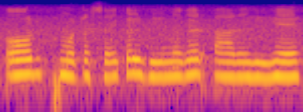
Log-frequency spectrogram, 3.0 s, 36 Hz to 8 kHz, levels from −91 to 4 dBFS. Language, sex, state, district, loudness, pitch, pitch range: Hindi, female, Uttar Pradesh, Saharanpur, -15 LUFS, 210 Hz, 200-220 Hz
